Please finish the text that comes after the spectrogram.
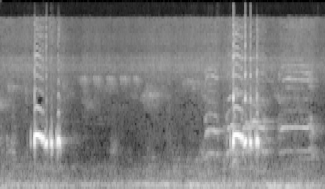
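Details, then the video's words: A clear-voiced local zebra dove in active song, used to lure doves into singing: two cooing phrases about three seconds apart, each a rising note then three quick lower notes, the second followed by a thin whistle from another bird. "Perkutut Lokal Gacor Suara jernih"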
